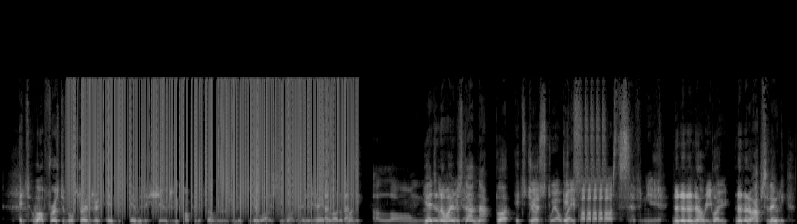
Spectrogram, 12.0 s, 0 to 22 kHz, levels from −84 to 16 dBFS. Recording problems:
thin; very; fading below 350 Hz
crackling; loud; from 1 to 5.5 s; 2 dB below the speech
audio stuttering; at 8.5 s

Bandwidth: 14.5 kHz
